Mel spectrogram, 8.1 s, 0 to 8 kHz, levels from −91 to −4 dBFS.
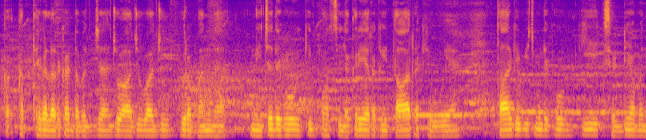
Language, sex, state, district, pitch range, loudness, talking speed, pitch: Hindi, male, Madhya Pradesh, Katni, 110-120 Hz, -18 LUFS, 215 wpm, 115 Hz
